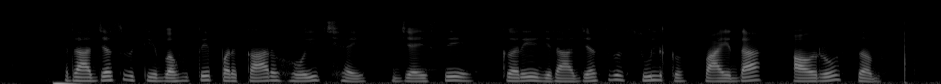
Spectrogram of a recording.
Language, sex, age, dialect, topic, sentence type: Magahi, female, 25-30, Western, banking, statement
